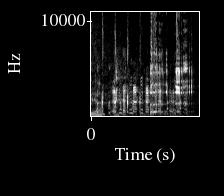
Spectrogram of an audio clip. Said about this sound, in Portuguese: É que eu tava aqui, eu tava engolindo ar aqui o tempo todo até vocês me chamarem pra ver se saiu um arroto maior.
